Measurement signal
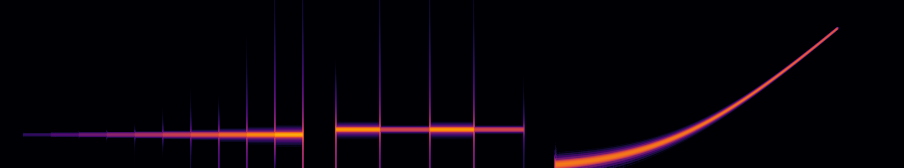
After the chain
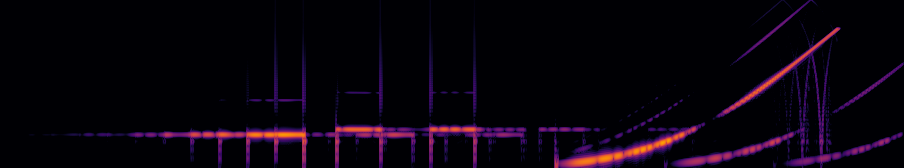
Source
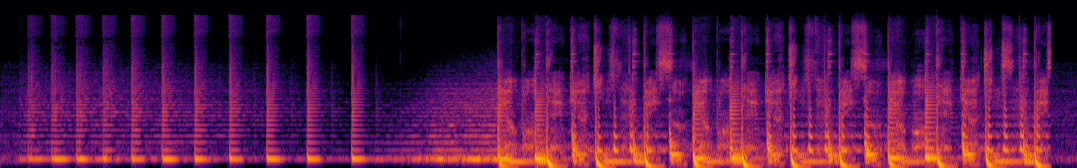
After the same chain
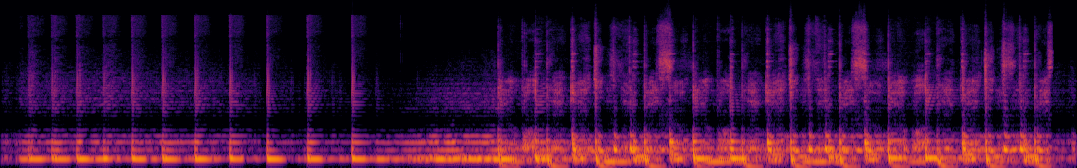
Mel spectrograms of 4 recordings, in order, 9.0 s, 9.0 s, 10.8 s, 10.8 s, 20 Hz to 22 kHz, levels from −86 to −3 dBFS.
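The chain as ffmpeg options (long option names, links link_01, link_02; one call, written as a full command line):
ffmpeg -i in.wav -filter_complex "[0:a]flanger=delay=15.5:depth=4:speed=0.84,asuperstop=centerf=1200:order=4:qfactor=0.55,agate=range=-9dB:threshold=-56dB:ratio=3:release=68:detection=rms,asplit=2[link_01][link_02];[link_02]adynamicsmooth=sensitivity=7.5:basefreq=1900,volume=-1.5dB[link_03];[link_01][link_03]amix=inputs=2:normalize=0,equalizer=frequency=560:width_type=o:width=0.28:gain=8,aecho=1:1:5.6:0.86,asplit=2[link_04][link_05];[link_05]adelay=1091,lowpass=frequency=1800:poles=1,volume=-23dB,asplit=2[link_06][link_07];[link_07]adelay=1091,lowpass=frequency=1800:poles=1,volume=0.33[link_08];[link_04][link_06][link_08]amix=inputs=3:normalize=0,acompressor=threshold=-25dB:ratio=4:attack=26:release=89:knee=6,lowshelf=frequency=97:gain=-11.5" out.wav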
